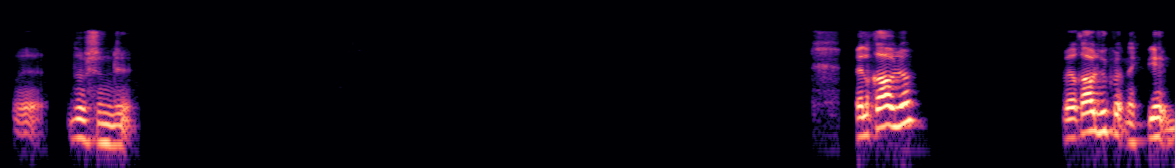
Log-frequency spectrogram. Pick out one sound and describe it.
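A man speaks calmly into a microphone, in short phrases with long pauses.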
